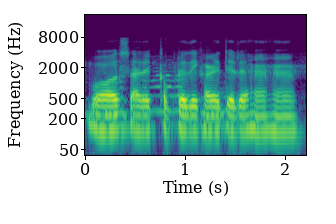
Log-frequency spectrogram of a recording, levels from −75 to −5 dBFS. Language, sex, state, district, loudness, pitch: Hindi, male, Bihar, Patna, -16 LUFS, 115 Hz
